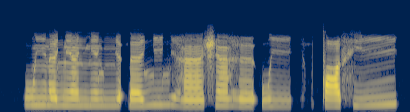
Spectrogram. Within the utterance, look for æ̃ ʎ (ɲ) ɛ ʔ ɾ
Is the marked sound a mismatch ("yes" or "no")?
no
